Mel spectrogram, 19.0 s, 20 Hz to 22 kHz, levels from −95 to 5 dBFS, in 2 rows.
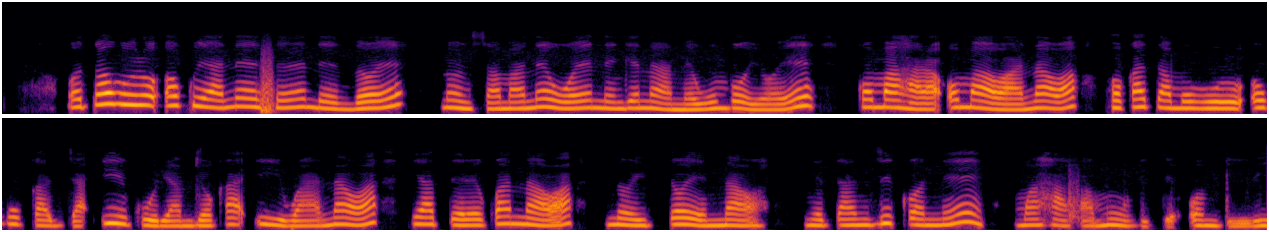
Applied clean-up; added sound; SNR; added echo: none; none; none; none.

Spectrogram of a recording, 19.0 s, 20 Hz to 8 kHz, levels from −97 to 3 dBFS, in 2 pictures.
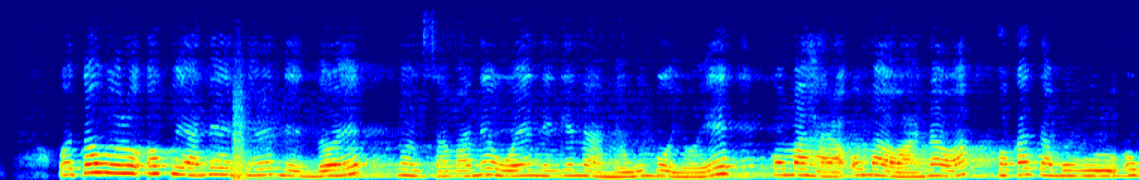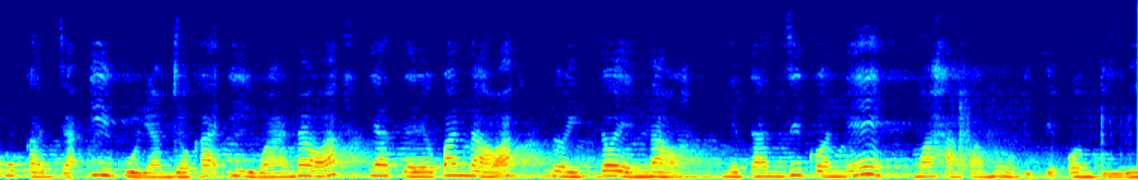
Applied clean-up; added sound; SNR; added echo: none; none; none; reverberation time 1.4 s.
